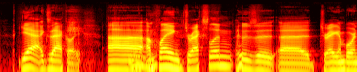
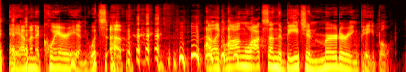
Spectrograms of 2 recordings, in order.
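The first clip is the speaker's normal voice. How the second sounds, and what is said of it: Gruff raspy character voice. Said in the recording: “He just sounds like that. He breathes fire, so he sounds like he smoked 1,000 cigarettes ... He's Gruff Armando.”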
